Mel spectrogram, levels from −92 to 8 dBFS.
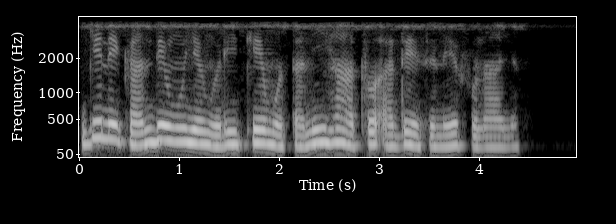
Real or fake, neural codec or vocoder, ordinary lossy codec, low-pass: real; none; AAC, 24 kbps; 3.6 kHz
